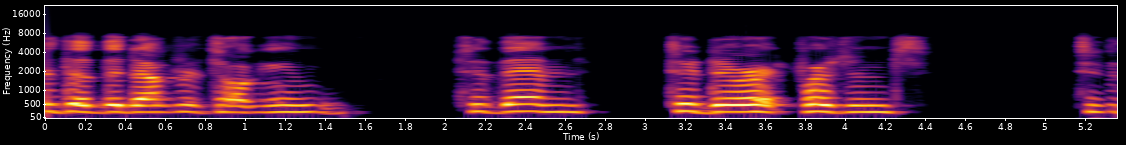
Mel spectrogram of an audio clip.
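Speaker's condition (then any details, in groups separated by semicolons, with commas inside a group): Cerebral palsy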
